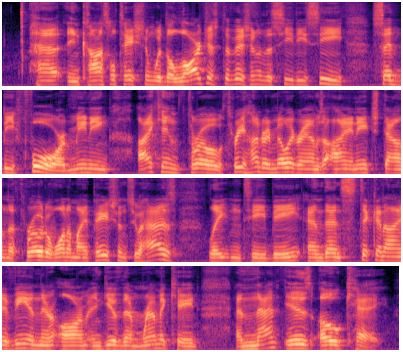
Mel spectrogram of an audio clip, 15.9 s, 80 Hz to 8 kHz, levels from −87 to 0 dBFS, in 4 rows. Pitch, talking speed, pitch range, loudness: 135 Hz, 175 wpm, 125-150 Hz, -14 LUFS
